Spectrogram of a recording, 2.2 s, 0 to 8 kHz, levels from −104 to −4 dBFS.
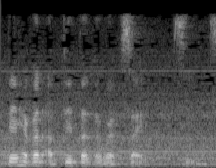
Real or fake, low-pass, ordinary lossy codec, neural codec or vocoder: real; 7.2 kHz; MP3, 32 kbps; none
